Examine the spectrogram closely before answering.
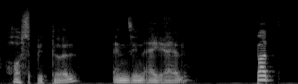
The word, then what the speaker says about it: hospital: words for example like Hospital ends in Al but it's not pronounced you must imagine that it begins with an O so how would you say hospital hospital see you you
